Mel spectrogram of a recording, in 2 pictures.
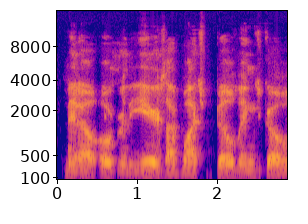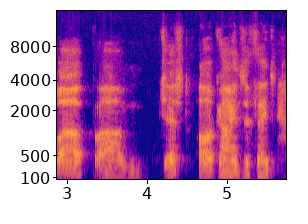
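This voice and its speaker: In an American accent, a man speaks at a fairly slow pace with hardly any pauses. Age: 60s. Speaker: roller skater. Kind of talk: casual interview chat.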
